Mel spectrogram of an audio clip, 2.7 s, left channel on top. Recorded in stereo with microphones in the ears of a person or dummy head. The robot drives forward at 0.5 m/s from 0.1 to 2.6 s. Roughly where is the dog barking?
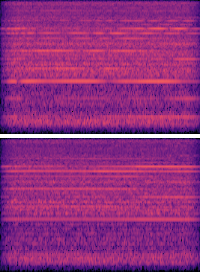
I don't hear a dog barking.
